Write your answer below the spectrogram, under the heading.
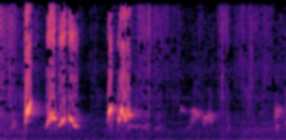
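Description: A red-whiskered bulbul gives two quick bursts of bright, bubbly whistled notes, followed by softer warbled phrases, over a low steady hum.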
